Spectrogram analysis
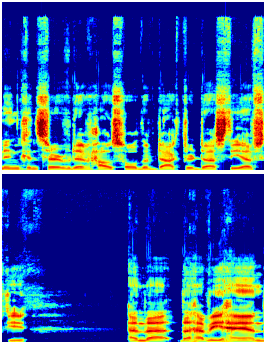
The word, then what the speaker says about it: Dostoevsky: In the small wing of the Mariinsky Hospital where the Dostoevskys lived, I read that's how it's supposed to be stated, pronounced Dostoevsky, lived with their 7 domestics.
